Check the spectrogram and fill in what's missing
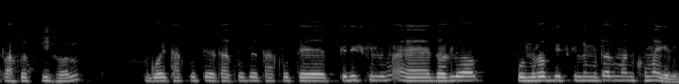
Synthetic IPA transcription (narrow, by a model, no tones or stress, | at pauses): pakʰut̪kiɦɔl | ɡojt̪ʰakut̪ɛt̪ʰakut̪ɛt̪ʰakut̪ɛt̪iɾiskild̪ʱɔɹlia | pund̪ʱɾɔbiskilomiʈaɹmankʰumajɡɛli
